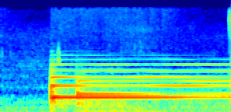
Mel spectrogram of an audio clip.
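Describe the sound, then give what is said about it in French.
A single synthesized note from an AudioThing experimental feedback-based multi-effect and feedback synth plugin strikes sharply and rings out as a steady, bright tone with layered overtones, fading slowly before a new attack begins at the very end. No voices. “Euh, expérimental euh, multi-effet et feedback synth.”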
